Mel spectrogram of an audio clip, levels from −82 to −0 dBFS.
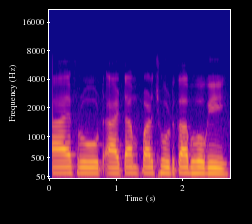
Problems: none marked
